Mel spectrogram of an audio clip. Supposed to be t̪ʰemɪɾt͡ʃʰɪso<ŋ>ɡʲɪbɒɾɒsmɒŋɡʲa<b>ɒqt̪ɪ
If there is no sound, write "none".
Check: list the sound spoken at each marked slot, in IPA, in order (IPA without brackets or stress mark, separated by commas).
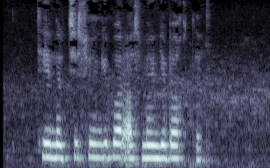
ŋ, b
